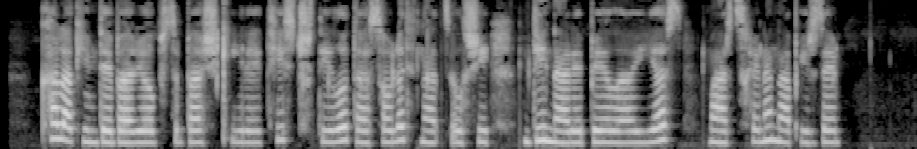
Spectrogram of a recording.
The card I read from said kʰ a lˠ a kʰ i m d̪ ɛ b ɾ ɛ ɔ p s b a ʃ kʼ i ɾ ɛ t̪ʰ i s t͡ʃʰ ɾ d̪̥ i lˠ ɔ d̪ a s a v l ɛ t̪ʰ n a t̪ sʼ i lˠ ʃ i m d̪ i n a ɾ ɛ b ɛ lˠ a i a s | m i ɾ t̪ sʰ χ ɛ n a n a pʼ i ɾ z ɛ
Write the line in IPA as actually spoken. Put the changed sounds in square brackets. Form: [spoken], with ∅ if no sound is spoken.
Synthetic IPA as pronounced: kʰ a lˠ a kʰ i m d̪ ɛ b ɾ ɛ ɔ p s b a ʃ kʼ i ɾ ɛ t̪ʰ i s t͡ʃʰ ɾ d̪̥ i lˠ ɔ d̪ a s a v l ɛ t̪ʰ n a t̪ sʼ i lˠ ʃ i m d̪ i n a ɾ ɛ b ɛ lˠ a i a s | m [a] ɾ t̪ sʰ χ ɛ n a n a pʼ i ɾ z ɛ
